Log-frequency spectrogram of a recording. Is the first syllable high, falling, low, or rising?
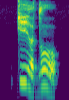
falling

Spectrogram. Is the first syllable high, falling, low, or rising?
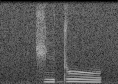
low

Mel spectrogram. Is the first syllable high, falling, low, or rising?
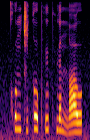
high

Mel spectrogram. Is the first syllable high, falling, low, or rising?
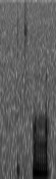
low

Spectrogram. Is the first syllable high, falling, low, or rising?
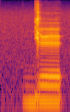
high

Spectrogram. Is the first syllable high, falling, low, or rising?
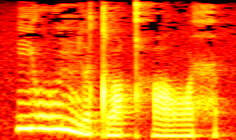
high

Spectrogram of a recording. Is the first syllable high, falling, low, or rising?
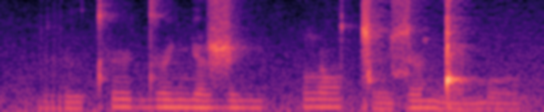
low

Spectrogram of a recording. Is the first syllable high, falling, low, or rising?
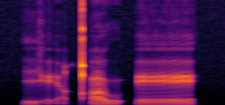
rising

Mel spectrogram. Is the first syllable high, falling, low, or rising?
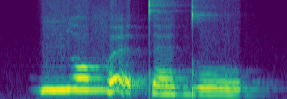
high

